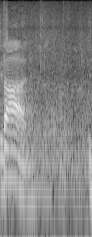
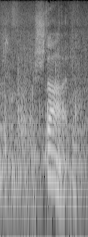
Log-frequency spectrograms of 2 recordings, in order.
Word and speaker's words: Gstaad: The Christmas in Gstaad is going to cost us. – Gstaad. The G is silent. Gstaad.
